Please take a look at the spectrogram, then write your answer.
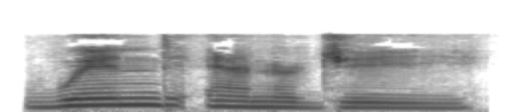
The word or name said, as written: wind energy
